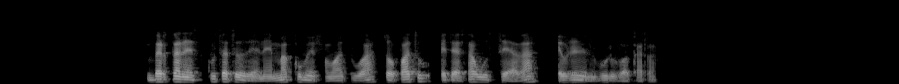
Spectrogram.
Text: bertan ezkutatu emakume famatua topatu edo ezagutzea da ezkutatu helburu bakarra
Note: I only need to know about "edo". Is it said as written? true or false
false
